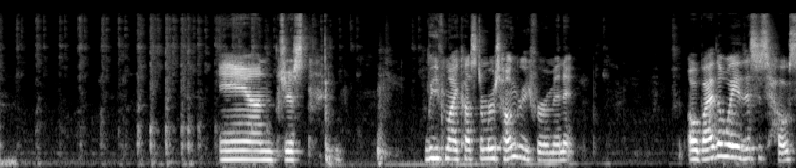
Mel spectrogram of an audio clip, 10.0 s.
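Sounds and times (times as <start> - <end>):
rapid computer mouse clicking in a toast-making game: 0.0 - 6.5, 7.2 - 8.6
speech: 2.8 - 4.2, 5.3 - 7.3, 8.6 - 9.9.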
